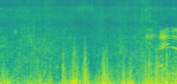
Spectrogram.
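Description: Strong wind gusts roar across open water in a rough, steady rush on a lake in Saimaa during a multi-day canoe trip with an inflatable boat. The sound is loud and close, buffeting the microphone, and no one speaks.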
